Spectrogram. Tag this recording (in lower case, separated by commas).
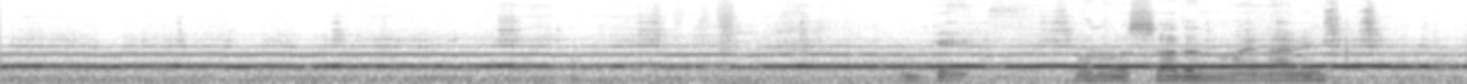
speech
